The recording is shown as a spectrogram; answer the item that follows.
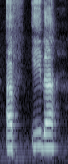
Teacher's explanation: حمزہ کو آپ نے بالکل نہیں کھینچنا. یہاں یہ غلطی ہوتی ہے کہ بعض لوگ حمزہ کو کھینچ کر پڑھ دیتے ہیں افئدہ، تو ایسا کرنے سے بہت بڑی غلطی ہو جائے گی جو لحن جلی کی غلطی شمار ہوتی ہے.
